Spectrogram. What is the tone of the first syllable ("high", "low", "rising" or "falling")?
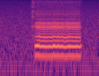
low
